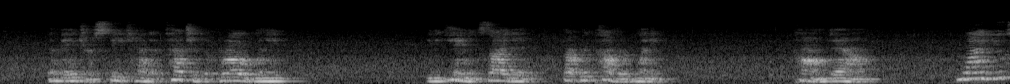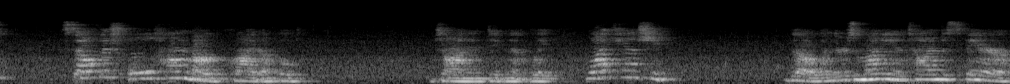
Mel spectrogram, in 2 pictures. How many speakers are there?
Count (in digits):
1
